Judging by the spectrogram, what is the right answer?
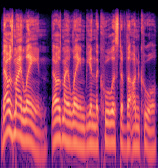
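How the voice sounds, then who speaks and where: A young man hosting a podcast, chatting casually in a calm, self-deprecating way. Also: medium pitch, a little fast, dry recording, clean studio sound. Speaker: podcast host. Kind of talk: casual chat.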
